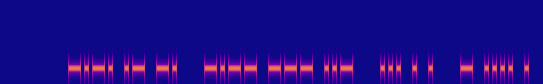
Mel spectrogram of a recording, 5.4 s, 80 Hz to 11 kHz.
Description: Morse code, heard as a keyed tone, about 32 wpm, 700 Hz. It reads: CAN YOU SEE THE
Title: Sentences from Top 1000 Words - Review Part 5 - 30wpm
